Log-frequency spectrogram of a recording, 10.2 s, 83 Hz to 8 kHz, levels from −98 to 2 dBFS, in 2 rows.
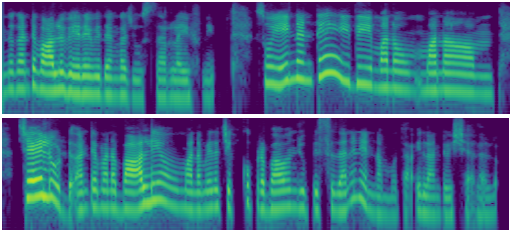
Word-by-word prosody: ఎందుకంటే, 235 +3 -5
వాళ్ళు 220 +1 +4
వేరే 195 0 0
విధంగా 185 -1 -6
జూస్తారు 165 0 -13
లైఫ్‌ని. 160 0 -12 0.5
సో, - - -5 0.2
ఏంటంటే, 350 +4 +1 0.2
ఇది 290 0 -1 0.2
మనం 245 -1 -1 0.3
మనా 225 0 0 0.8
చైల్డ్‌హుడ్ 315 -4 +8
అంటే, 215 +2 -5
మన 205 -1 -3
బాల్యం 255 +7 +4 0.2
మన 195 - -5
మీద 215 +1 -5
చెక్కు 260 +7 -11
ప్రభావం 200 +2 -2
జూపిస్తదిని 190 - -8
నేను 205 -9 -9
నమ్ముతా 155 -1 -19
ఇలాంటి 160 -2 -10
విషయాలలో. 155 - -15
210 Hz, 140 wpm, -22 LUFS, 185-255 Hz, 0.8 s, చైల్డ్‌హుడ్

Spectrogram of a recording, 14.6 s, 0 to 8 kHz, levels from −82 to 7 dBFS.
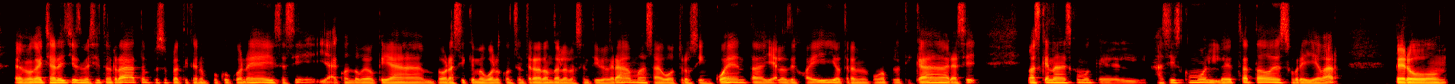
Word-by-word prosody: me 115 - +1
pongo 115 +3 +4
echar 125 +1 +4
el 125 - +5
chismecito 125 -1 0
un - - -2
rato, 150 +2 +2
empiezo 125 -1 -8
a - - -16
platicar 105 -2 -3
un 100 - -6
poco 105 0 -8
con 105 +3 -2
ellos 130 -2 +2
así. 85 -4 -8
Ya 115 -4 -5
cuando 110 0 -4
veo 105 0 -1
que 110 - -2
ya 105 0 +1 0.2
ahora 105 0 +1
sí 100 - -5
que - - -2
me 100 - +1
vuelvo 100 +1 +1
a - - -21
concentrar 100 -1 -2
dándole 100 0 0
a - - -2
los 95 - -7
antibióticos, 120 +7 0
hago 100 -1 0
otros 95 0 -5
50, 115 +5 0
ya 100 - -1
los 100 0 -2
dejo 100 -1 -6
ahí, 120 +5 +1
y - - +4
otra 110 -2 -2
vez 105 - -3
me - - -6
pongo 105 -1 -4
a - - -9
platicar 120 +5 +1
así. 100 +7 -3 0.5
Más 120 - +3
que - - +1
nada 130 0 +5
es 130 - -1
como 135 -1 -3
que 110 -3 -7
el 105 +3 -9
así 115 +3 -2
es 130 - -2
como 155 +2 0
le 115 -3 +1
he - - +1
tratado 140 +3 +2
de 140 - +4
sobrellevar, 105 -6 0 0.5
pero 110 -3 +7
110 Hz, 255 wpm, -25 LUFS, 100-125 Hz, 0.5 s, pero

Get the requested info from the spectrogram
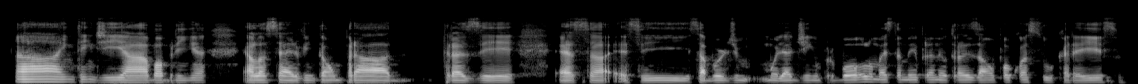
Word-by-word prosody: Ah 120 0 +7
entendi. 105 -2 -3
A 100 0 +7
abobrinha 100 0 0 0.4
ela 100 0 +5
serve 100 -1 +1
então, 95 0 -2
pra 95 -2 +5 0.5
trazer 95 -1 0 0.4
essa 95 +1 +2
esse 95 -1 -4
sabor 95 +1 0
de 95 +2 -10 0.2
molhadinho 95 0 -5
pro 95 - -16
bolo, 110 +5 0
mas 110 -1 -4
também 110 0 -6
pra 110 - -7
neutralizar 105 0 -3
um 105 - -7
pouco 110 +1 -6
o - - -1
açúcar, 105 -3 -9
é 95 - -3
isso? 100 +1 -5
100 Hz, 135 wpm, -23 LUFS, 95-105 Hz, 0.5 s, Ah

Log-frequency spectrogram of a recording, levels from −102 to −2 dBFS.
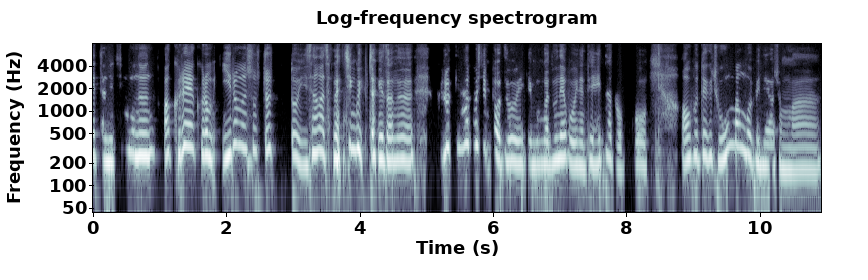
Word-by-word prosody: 했더니 215 -4 +2
친구는 260 -2 +3
"아, 245 +2 +1
그래, 325 +7 +3
그럼." 260 -5 +2
이러면 315 +9 +2
소 300 - -6
쫏 295 +1 -3 0.3
또 250 -1 0
이상하잖아요. 235 +3 +2
친구 310 +2 +4
입장에서는. 225 -3 +2 0.3
그렇게 310 +7 -1 0.2
하고 360 -1 +1
싶어도 225 - -1
이게 200 0 -4
뭔가 195 +1 -1
눈에 220 +4 +3
보이는 190 -5 -1
데이터도 205 0 -4 0.2
없고. 95 -2 -5 0.5
어, 210 +3 0
그거 245 +1 -2
되게 240 +1 -1
좋은 235 +10 0
방법이네요. 235 - -1
정말. 165 -1 -5
230 Hz, 370 characters per minute, -18 LUFS, 200-275 Hz, 0.5 s, 친구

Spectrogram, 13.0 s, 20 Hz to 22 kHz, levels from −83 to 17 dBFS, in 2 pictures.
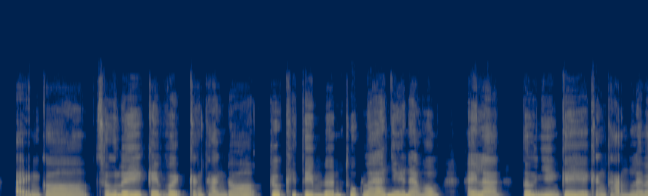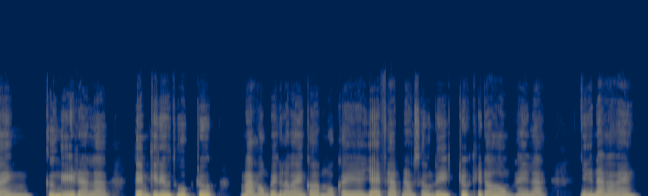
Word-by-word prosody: bạn 110 0 -1
có 140 -2 0
xử 115 +3 +1
lý 160 +6 +6
cái 185 -3 +1
việc 110 -7 +1
căng 130 +2 -3
thẳng 120 +1 -2
đó 160 +4 0
trước 195 0 +5
khi 160 - -1
tìm 115 -2 +2
đến 145 +4 +2
thuốc 175 -2 -1
lá 170 +4 +4
như 165 -5 +4
thế 165 - +5
nào 145 -7 +3
hông? 135 +1 0 0.2
Hay 140 0 +2
là 110 -4 +1 0.2
tự 110 - +3
nhiên 140 +1 0
cái 160 -3 +2
căng 135 +1 -3
thẳng 125 +3 -3
là 135 -6 0
bạn 110 +2 -2 0.2
cứ 160 - 0
nghĩ 140 -4 +3
ra 145 -3 -1
là 110 -3 -3 0.2
tìm 110 -2 +2
cái - - +2
điếu 165 +1 +4
thuốc 180 -1 +1
trước, 190 +1 +3 0.3
mà 110 -2 +2
hông 125 +4 -1
biết 160 +1 0
là 130 - -1
bạn 105 +1 -1
có 140 +1 -1
một 130 -6 -3
cái 135 +1 -2
giải 115 - +2
pháp 155 0 -4
nào 110 -6 -2
xử 105 +2 -4
lý 155 +6 0
trước 185 -1 +1
khi 140 - -1
đó 150 +3 -1
hông? 140 -5 -1
Hay 125 -2 -4
là 105 -3 -3 0.4
như 135 - 0
thế - - +2
nào 140 -4 +2
hả 130 - 0
bạn? 115 -3 -2
135 Hz, 280 wpm, -22 LUFS, 115-155 Hz, 0.4 s, lý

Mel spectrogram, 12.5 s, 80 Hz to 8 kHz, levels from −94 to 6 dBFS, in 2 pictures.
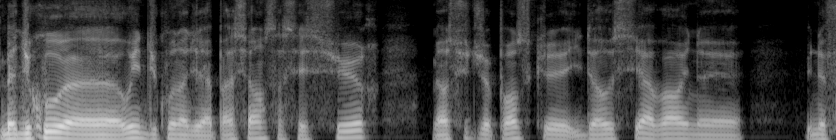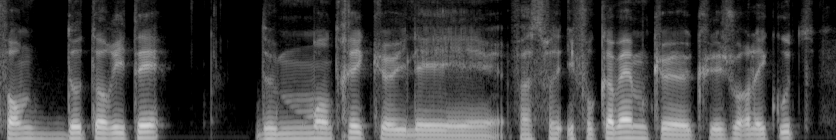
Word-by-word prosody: Bah 105 +1 +8
du 115 +1 +6
coup, 130 +1 +8
heu, 100 -3 +7
oui, 125 +4 +4
du 105 -3 -6
coup, 110 - -2
on 105 - +2
a 100 - +1
dit: 95 - -2
«la 90 - 0
patience», 115 +5 -3
ça, - - -11
c'est 95 -1 -8
sûr. 140 +8 -3 0.4
Mais - - -4
ensuite, 100 +5 -5
je 110 - -4
pense 115 +4 -3
qu'il 95 -4 -4
doit 100 +1 -2
aussi 105 +3 -5
avoir 110 0 0
une, 105 -1 -5
heu, 95 -2 -5 0.5
une 105 0 -5
forme 110 +3 -1 0.2
d'autorité 120 +2 +1 0.6
de 110 +2 -2
montrer 115 +2 -1
qu'il 100 -4 -1
est, 95 -2 -1
enfin, 105 - -6
soi 110 +2 -7
il 110 - -5
faut 105 0 -8
quand 120 - +3
même 125 0 +3
que 105 -3 +1
que 100 - -10
les 105 - 0
joueurs 105 0 -3
l'écoutent, 110 +4 -5
105 Hz, 205 wpm, -22 LUFS, 100-115 Hz, 0.6 s, Bah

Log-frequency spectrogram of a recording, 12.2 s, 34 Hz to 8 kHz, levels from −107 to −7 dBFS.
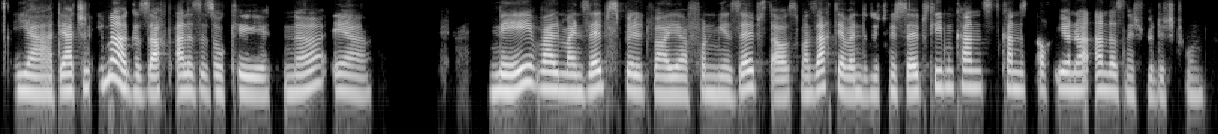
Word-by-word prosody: Ja, 185 -2 0
der 195 - +4
hat 195 - -1
schon 225 - -4
immer 275 -2 +6
gesagt, 180 -1 +1
alles 190 0 +1
ist 190 -1 -6
okay, 175 -1 -2
ne? 190 +8 -1
Er 185 -3 -3 1.2
Ne, 200 +8 +5
weil 210 -1 +3
mein 190 -1 0
Selbstbild 195 -2 0
war 175 -1 0
ja 170 0 0
von 180 +1 -6
mir 175 -1 -4
selbst 210 +7 0
aus. 160 +1 -3
Man 175 0 -5
sagt 220 +5 +2
ja: 190 -2 +3
„Wenn 170 +1 -1
du 165 - -11
dich 170 0 -9
nicht 180 -2 -7
selbst 185 +1 +2
lieben 230 -1 -3
kannst, 225 -1 -2
kann 220 -1 -1
es 205 - -7
auch 195 - -5
jemand 205 -1 0
anders 195 -2 0
nicht 170 -2 -12
für 165 - -10
dich 160 -1 -12
tun.“ 165 0 -15
190 Hz, 195 wpm, -24 LUFS, 175-205 Hz, 1.2 s, immer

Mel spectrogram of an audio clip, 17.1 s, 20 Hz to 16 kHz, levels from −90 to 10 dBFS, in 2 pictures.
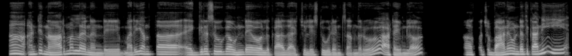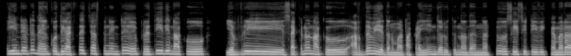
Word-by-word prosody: ఆ! - - 0 0.3
అంటే 160 +6 -2
నార్మల్లేనండి. 135 - 0 0.3
మరి 120 +7 -2
అంత 155 0 -6 0.5
అగ్రెసివ్‌గా 160 +4 0
ఉండేవాళ్ళు 140 -4 +1
కాదు 115 +1 0
యాక్చువల్లీ 110 0 -5
స్టూడెంట్స్ 115 -3 -3
అందరూ 105 +1 -4 0.2
ఆ - - +1
టైంలో. 110 0 -1 0.8
ఆ! - - -5 0.2
కొంచెం 140 -1 -7
బానే 135 +9 +3
ఉండేది. 160 0 +1
కానీ 195 +11 +3 0.6
ఏంటంటే, 190 +3 +2
నేను 165 0 +2
కొద్దిగా 170 -2 +4
ఎక్సర్‌సైజ్ 195 +5 -4
చేస్తనేంటే, 175 +1 -1 0.2
ప్రతీదీ 190 +4 +2
నాకు 160 0 0 0.6
ఎవ్రీ 170 +5 +3 0.6
సెకండ్ 175 +5 0
నాకు 155 -1 0 0.4
అర్థమేయేదనమాట. 135 -6 +1
అక్కడ 120 +1 -5
ఏం 155 - 0
జరుగుతున్నదన్నట్టు 130 -1 -1 0.2
సీసీటీవీ 155 -2 0
కెమెరా 140 +1 +2
150 Hz, 120 wpm, -23 LUFS, 125-165 Hz, 0.8 s, కొద్దిగా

